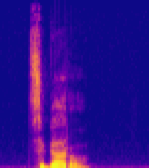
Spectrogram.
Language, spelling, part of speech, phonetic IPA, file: Polish, cygaro, noun, [t͡sɨˈɡarɔ], Pl-cygaro.ogg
